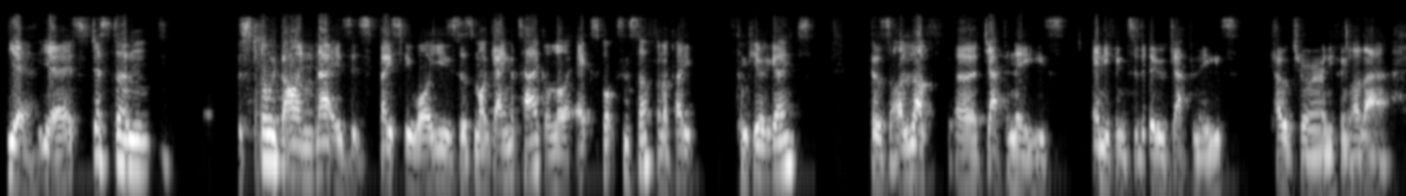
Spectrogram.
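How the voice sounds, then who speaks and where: A man's voice: on the low side, normal speed, a bit bright, lo-fi sound. A British man, a musician guest, chatting casually in an interview, rambling with many fillers and restarts.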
